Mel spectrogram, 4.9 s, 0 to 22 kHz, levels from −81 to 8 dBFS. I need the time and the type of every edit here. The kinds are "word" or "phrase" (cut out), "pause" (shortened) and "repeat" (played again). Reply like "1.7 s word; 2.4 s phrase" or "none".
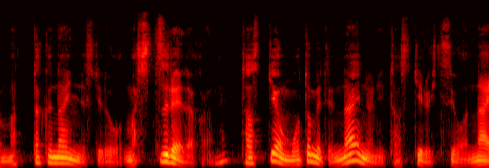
none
